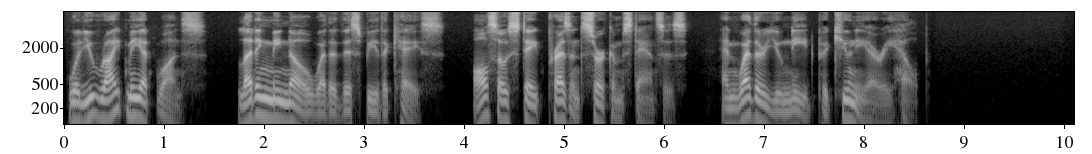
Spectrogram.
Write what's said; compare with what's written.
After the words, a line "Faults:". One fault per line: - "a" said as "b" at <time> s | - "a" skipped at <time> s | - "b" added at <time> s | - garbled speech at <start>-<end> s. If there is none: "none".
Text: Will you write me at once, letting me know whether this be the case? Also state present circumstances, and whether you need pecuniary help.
Will you write me at once, letting me know whether this be the case? Also state present circumstances, and whether you need pecuniary help.
Faults:
none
